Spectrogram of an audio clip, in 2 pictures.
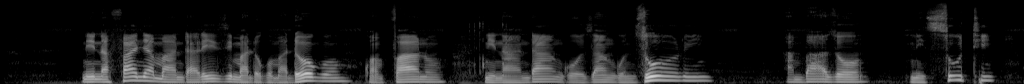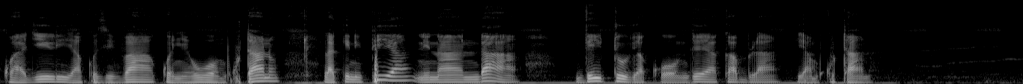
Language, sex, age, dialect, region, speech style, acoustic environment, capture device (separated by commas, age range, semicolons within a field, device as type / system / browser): Swahili, male, 35-44, Kenya - Mombasa, Kenya, happy, people talking, desktop / Linux / Chrome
